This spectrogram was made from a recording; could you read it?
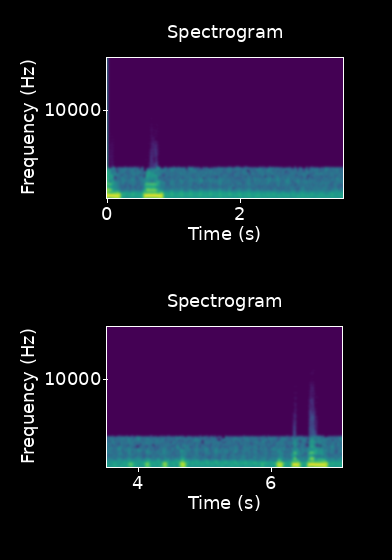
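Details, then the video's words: At dawn, two great horned owls visit a cavity at Starr Ranch, California, heard on a camera feed: two strong deep hoots, a long quiet gap, four faint short hoots, then a final loud cluster. "Pair of Great Horned Owls visit cavity early morning"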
